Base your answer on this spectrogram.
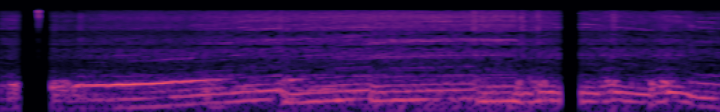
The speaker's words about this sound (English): I can't get over that sound of that Renault engine. Yeah. Eh, it sounds weird.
